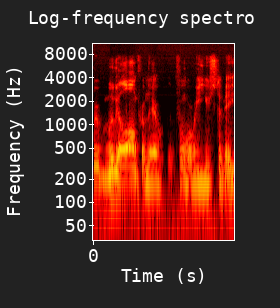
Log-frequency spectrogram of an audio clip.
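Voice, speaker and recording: A man with an American accent speaks at a very deep, low pitch with ordinary pitch variation and a dark, mellow tone. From Eastern Kentucky (Carter County). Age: 60s. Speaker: pastor. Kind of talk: interview. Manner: halting, many fillers.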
